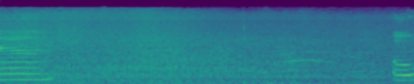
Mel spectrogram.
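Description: Ocean waves and wind on an island shore make a steady wash of surf with wind buffeting the microphone, and brief bits of voice at the start and end.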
